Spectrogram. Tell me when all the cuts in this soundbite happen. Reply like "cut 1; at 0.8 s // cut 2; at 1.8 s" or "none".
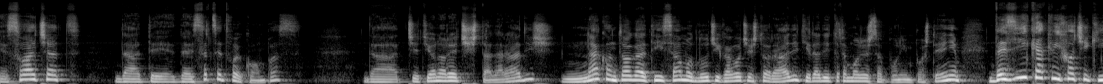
cut 1; at 8.4 s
